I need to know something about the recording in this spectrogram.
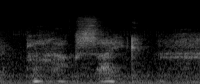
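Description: A man muttering quietly under his breath, close to a whisper, in short broken fragments, with one faint click a little past halfway.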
